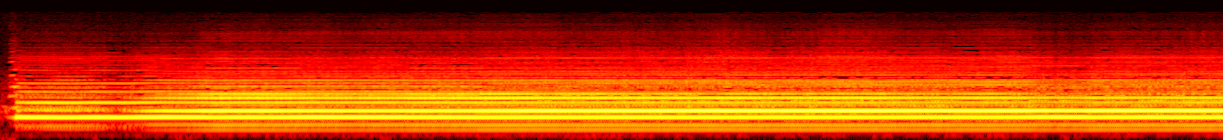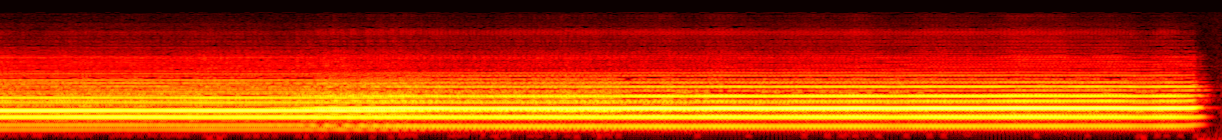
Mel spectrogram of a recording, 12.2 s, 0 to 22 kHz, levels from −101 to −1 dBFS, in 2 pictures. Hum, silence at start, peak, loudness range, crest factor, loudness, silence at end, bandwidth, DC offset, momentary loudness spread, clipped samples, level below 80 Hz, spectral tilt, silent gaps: none; 0.05 s; -6 dBFS; 4 LU; 10 dB; -17 LUFS; 0.1 s; 9.6 kHz; under 0.1%; 5 LU; under 0.1%; -84 dBFS; -4 dB/octave; none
